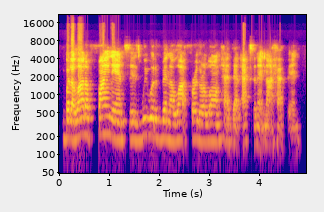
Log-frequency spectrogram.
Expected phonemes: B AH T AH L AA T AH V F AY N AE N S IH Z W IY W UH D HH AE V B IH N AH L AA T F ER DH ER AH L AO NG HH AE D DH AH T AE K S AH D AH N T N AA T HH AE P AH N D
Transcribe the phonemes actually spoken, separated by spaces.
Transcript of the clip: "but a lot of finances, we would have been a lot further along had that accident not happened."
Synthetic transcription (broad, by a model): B AH T AH L AA T AH V F AY N AE N S IH Z W IY W UH D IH V B IH N AH L AA T F ER DH ER AH L AO NG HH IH D DH AH T AE K S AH D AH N N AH T HH AE P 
